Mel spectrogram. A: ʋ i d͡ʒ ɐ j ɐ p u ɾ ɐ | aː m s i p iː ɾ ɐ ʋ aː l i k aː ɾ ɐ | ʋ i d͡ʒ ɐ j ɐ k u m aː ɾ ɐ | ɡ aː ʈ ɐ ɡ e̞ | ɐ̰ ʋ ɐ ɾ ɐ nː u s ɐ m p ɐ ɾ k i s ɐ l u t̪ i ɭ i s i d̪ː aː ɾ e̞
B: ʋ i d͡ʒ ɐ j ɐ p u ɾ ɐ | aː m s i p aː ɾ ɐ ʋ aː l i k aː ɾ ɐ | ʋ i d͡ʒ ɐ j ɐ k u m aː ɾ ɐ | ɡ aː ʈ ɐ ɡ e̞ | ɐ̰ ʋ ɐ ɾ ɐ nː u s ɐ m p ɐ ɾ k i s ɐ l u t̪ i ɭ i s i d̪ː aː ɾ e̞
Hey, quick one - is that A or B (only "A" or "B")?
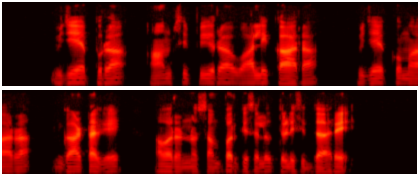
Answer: A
